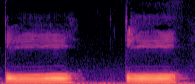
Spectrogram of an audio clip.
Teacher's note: اقصی لسان، طرف اللسان ایک ساتھ بلند ہوئی · تالو اور زبان کے درمیان آ کر یہ بہت موٹی سنائی دیتی ہے آواز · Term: صفت الاطباق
